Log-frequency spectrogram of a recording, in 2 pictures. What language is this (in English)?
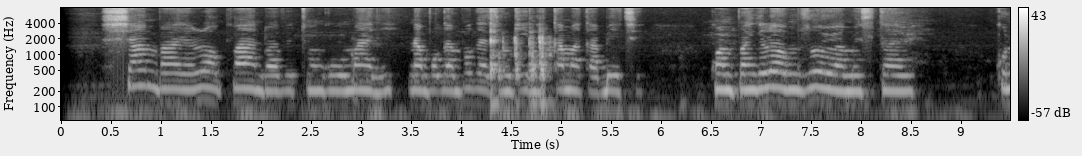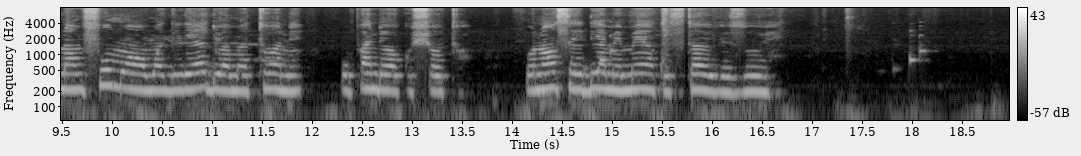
Swahili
